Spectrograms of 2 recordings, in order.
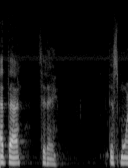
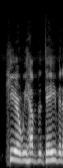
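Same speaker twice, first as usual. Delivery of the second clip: usual speaking voice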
